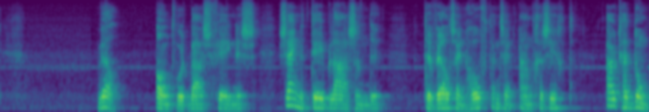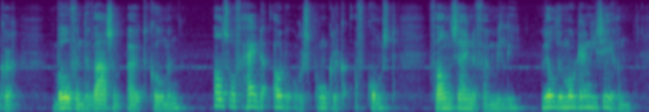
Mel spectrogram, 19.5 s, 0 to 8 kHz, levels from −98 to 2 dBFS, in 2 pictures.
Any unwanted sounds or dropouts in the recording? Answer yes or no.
no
